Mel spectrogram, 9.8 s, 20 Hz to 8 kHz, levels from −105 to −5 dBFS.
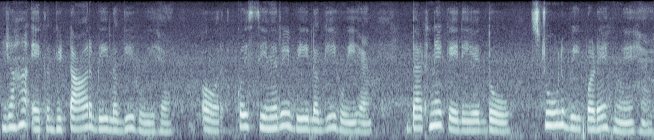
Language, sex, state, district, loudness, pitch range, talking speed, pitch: Hindi, female, Punjab, Fazilka, -19 LUFS, 155-200 Hz, 140 wpm, 180 Hz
